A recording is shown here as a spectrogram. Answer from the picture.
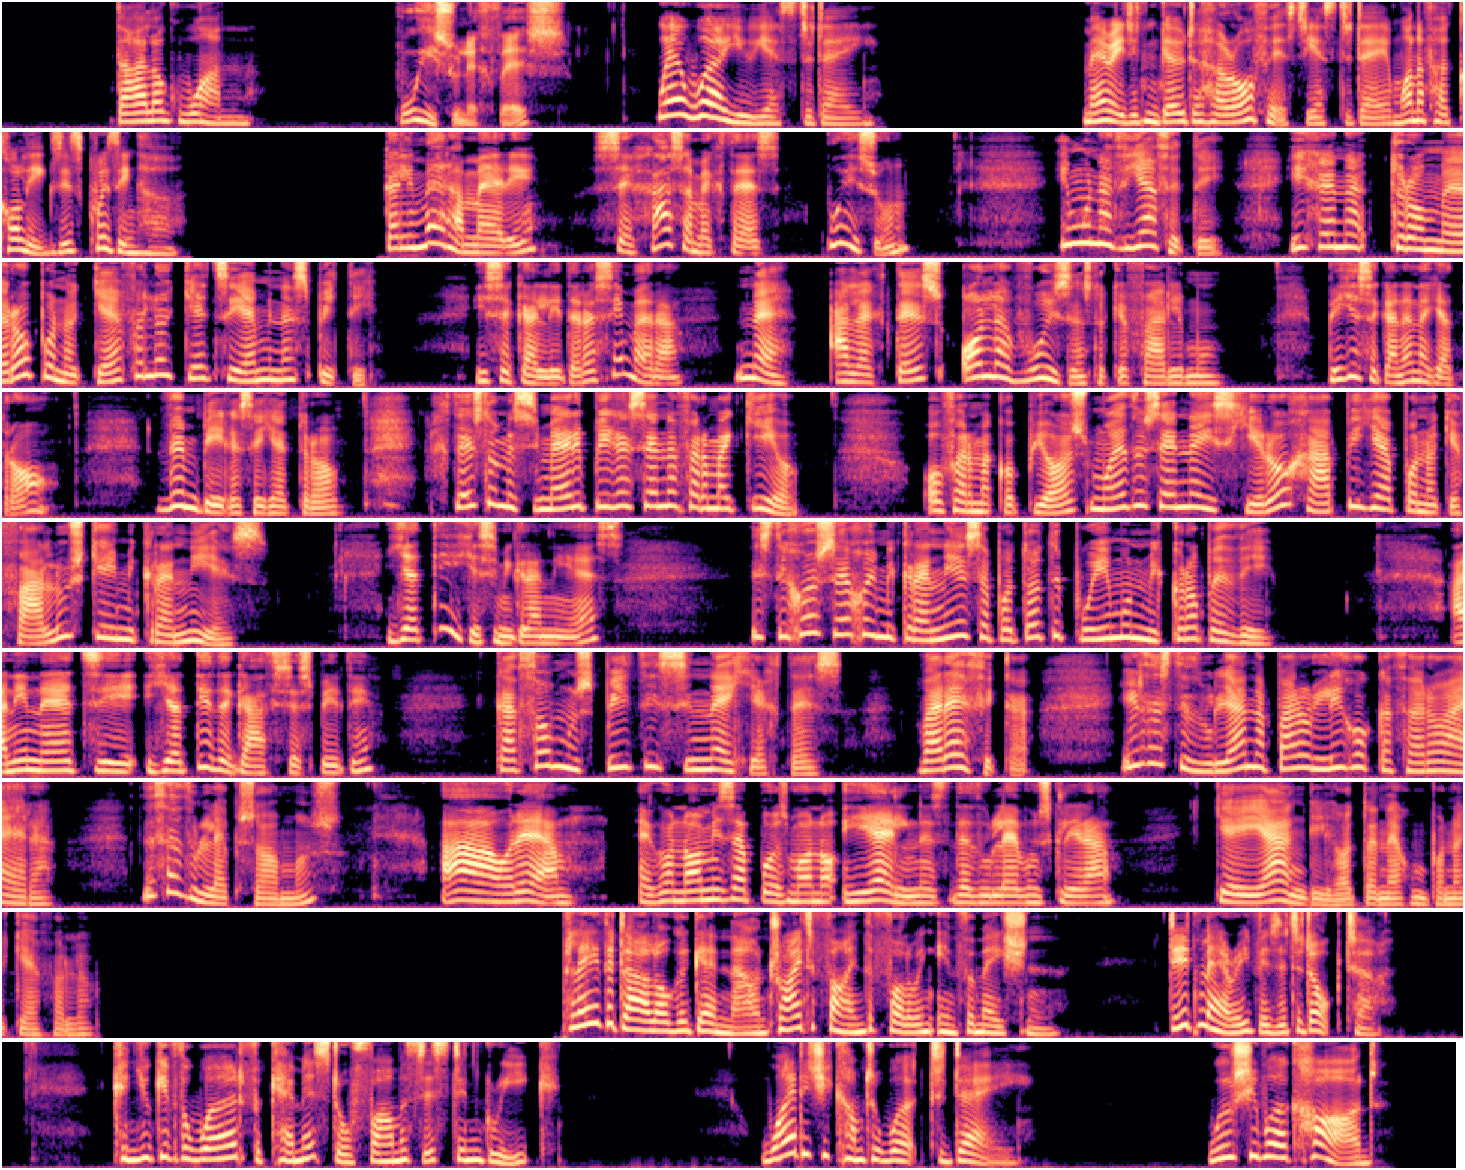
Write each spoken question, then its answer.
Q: Did Mary visit a doctor?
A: Mary did not visit the doctor yesterday.

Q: Can you give the word for chemist or pharmacist in Greek?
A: Pharmakopios is the Greek word for chemist or pharmacist.

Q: Why did she come to work today?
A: Mary said that she came to work today only to get some fresh air.

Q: Will she work hard?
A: She is not planning to work hard at all.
